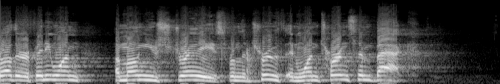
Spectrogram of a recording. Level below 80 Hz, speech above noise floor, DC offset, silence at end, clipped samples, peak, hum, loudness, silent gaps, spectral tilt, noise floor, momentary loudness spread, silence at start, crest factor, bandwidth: -46 dBFS; 46 dB; 0.7%; 0.8 s; 2%; 0 dBFS; none; -9 LUFS; none; -5.5 dB/octave; -54 dBFS; 5 LU; 0 s; 8 dB; 13.5 kHz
